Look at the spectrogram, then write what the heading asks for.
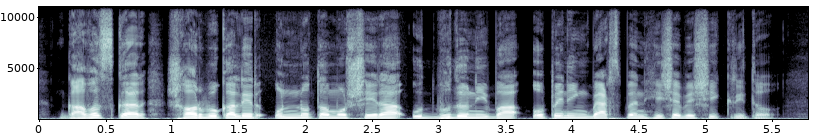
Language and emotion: Bengali, neutral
